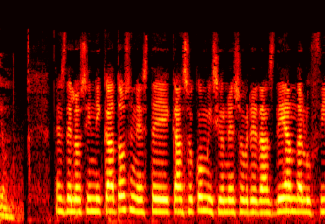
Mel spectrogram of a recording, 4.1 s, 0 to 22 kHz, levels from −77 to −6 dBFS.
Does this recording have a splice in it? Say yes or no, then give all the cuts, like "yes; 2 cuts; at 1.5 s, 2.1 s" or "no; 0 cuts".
no; 0 cuts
